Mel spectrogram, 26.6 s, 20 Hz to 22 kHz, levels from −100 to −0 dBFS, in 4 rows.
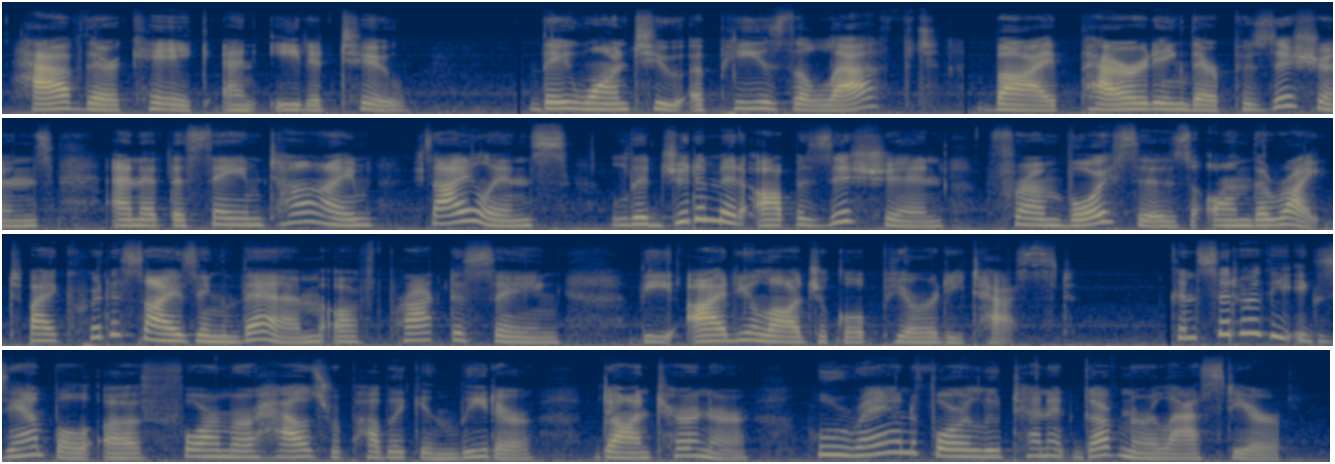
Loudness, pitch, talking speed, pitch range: -38 LUFS, 205 Hz, 125 wpm, 185-235 Hz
